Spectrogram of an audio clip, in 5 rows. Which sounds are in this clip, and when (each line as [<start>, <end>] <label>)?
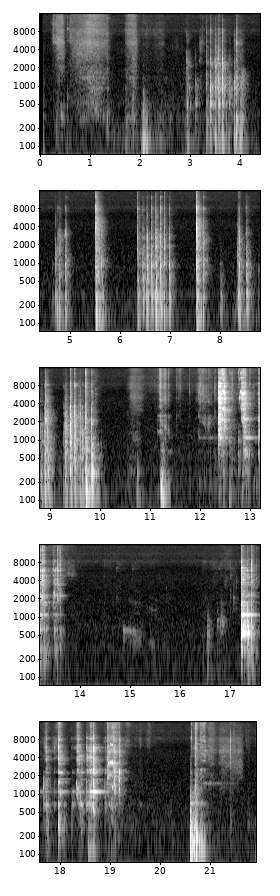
[2.92, 9.97] keyboard typing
